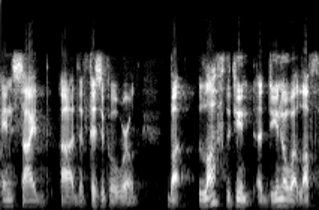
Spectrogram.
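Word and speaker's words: لفظ: It has kalam nafsi and it has kalam lafz. Okay. So kalam nafsi means the words, like the uncreated words. Now, kalam nafsi is uncreated because it's not inside the physical world. But lafz, do you know what lafz means?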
